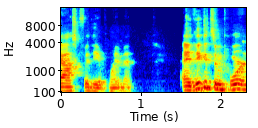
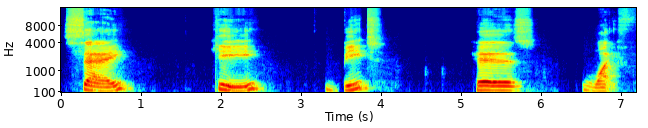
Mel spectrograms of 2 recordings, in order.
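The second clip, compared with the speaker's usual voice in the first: one word at a time with long pauses; slow, separated dictation; much slower than usual. Shown as a demonstration. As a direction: spell out the sentence word by word, a full pause after each. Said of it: "the words were".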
